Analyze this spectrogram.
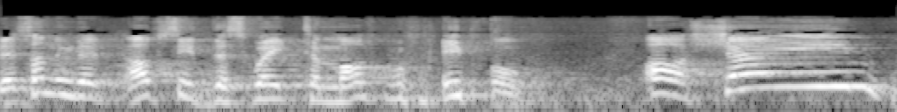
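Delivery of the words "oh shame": "Oh, shame" pitched way up high and stretched long; exaggerated wrong take. Shown as a demonstration. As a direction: overdo "Oh, shame" with a high swoop on shame. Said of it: "Not like that".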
